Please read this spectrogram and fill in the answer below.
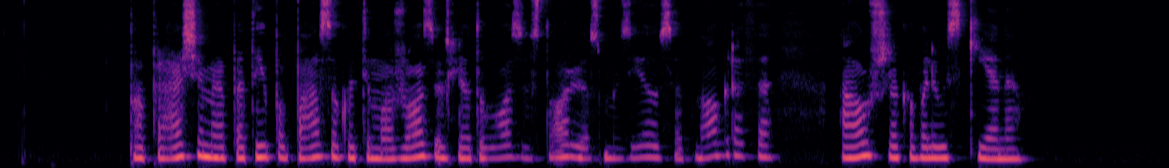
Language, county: Lithuanian, Vilnius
